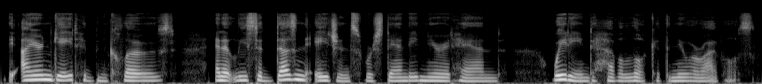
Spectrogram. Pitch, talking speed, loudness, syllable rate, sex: 175 Hz, 205 wpm, -19 LUFS, 5.4 syllables/s, female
